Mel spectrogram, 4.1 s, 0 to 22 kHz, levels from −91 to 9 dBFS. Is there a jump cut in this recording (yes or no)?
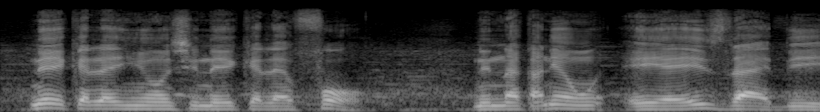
yes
